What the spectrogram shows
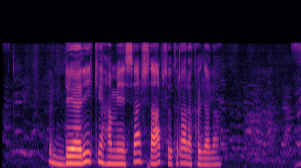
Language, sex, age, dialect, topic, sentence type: Bhojpuri, male, 31-35, Western, agriculture, statement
